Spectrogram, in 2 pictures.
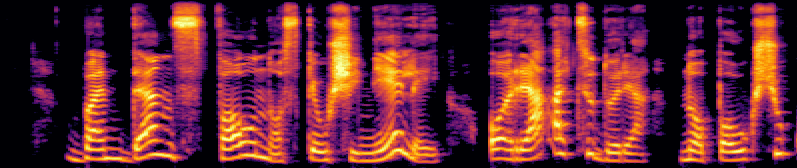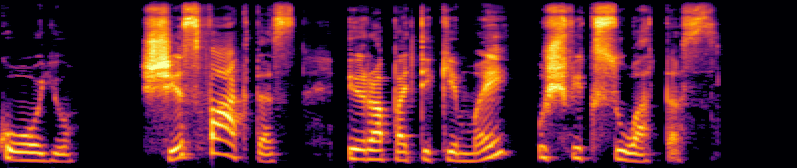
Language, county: Lithuanian, Klaipėda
